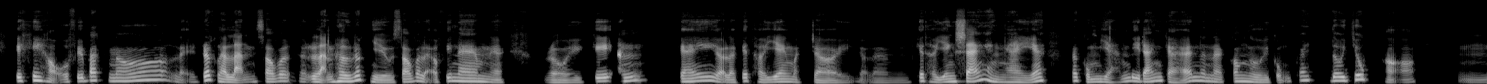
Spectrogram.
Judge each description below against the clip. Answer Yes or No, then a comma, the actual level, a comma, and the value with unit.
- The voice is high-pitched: No, low, 130 Hz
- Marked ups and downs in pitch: Yes, wide, 6.5 semitones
